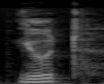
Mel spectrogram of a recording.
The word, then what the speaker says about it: Yud: Iota, Yud, Yut, Iota. Voilà, donc il faudra s'en souvenir, c'est pas très compliqué. La prononciation, c'est comme un I.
